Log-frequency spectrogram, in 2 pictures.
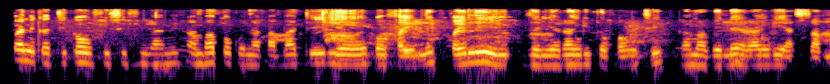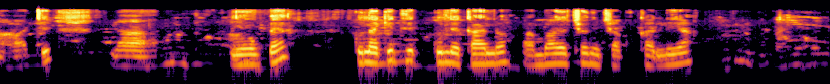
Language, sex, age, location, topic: Swahili, female, 18-24, Kisumu, education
